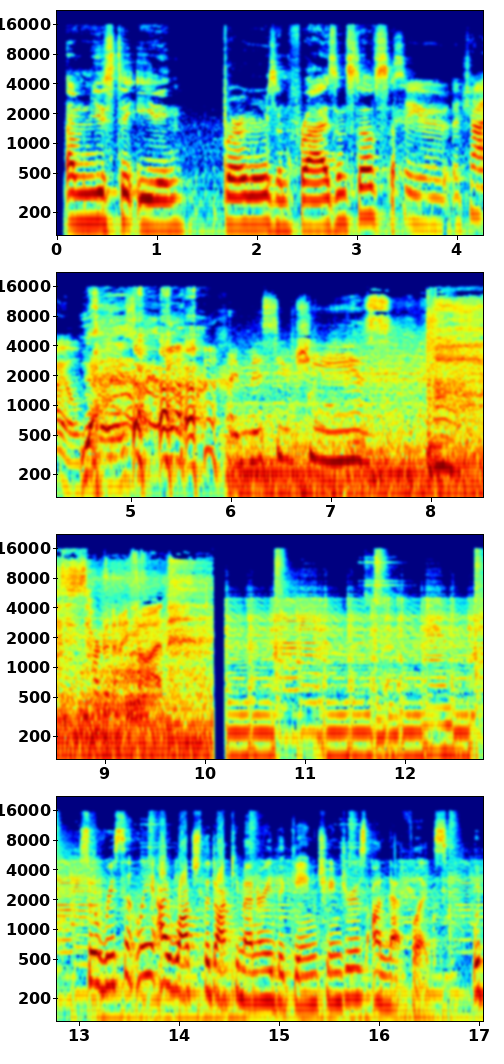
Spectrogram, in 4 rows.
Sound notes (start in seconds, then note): 4.5 laughing; 10.3 upbeat music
